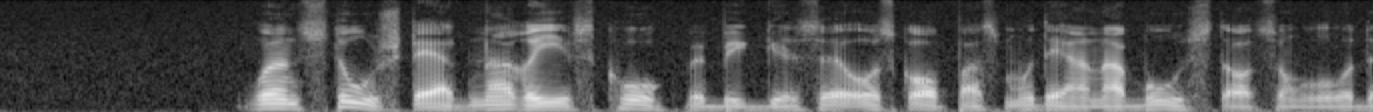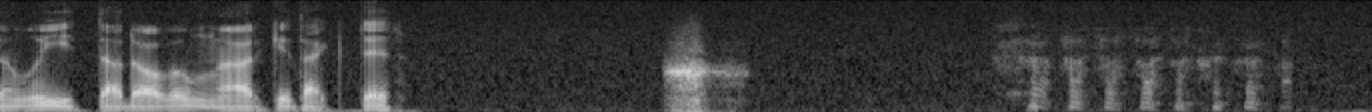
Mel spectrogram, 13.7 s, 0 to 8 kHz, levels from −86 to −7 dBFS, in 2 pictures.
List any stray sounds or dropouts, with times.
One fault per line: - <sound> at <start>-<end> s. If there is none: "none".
- whoosh at 10.2-10.6 s
- laugh at 11.8-13.4 s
